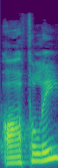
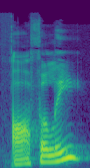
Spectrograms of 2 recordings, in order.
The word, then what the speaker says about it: awfully: one strange word awfully sometimes you'll hear awfully with three syllables awfully but it's more common to hear awfully with two syllables examples I'm awfully sorry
